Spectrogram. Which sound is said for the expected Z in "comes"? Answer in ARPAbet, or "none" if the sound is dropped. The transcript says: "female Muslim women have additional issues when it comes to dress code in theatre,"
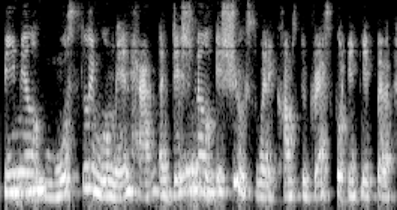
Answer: S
